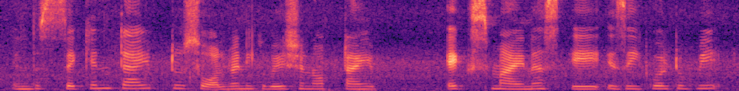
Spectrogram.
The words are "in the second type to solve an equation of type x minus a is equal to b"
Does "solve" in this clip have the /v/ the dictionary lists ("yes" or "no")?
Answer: yes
